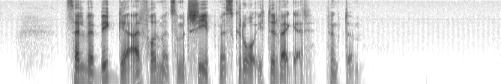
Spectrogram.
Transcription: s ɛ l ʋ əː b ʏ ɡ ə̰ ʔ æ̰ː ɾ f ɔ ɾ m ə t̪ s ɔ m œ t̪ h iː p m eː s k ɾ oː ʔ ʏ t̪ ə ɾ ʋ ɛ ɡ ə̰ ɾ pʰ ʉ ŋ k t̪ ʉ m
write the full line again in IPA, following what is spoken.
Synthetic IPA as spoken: s ɛ l ʋ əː b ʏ ɡ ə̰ ʔ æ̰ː ɾ f ɔ ɾ m ə t̪ s ɔ m ɛ t̪ ʃ iː p m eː s k ɾ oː ʔ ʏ t̪ ə ɾ ʋ ɛ ɡ ə̰ ɾ pʰ ʉ ŋ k t̪ ʉ m

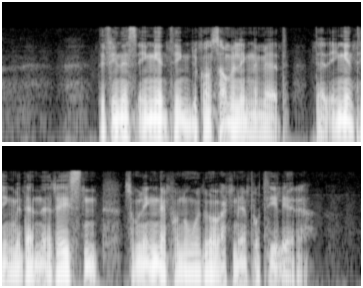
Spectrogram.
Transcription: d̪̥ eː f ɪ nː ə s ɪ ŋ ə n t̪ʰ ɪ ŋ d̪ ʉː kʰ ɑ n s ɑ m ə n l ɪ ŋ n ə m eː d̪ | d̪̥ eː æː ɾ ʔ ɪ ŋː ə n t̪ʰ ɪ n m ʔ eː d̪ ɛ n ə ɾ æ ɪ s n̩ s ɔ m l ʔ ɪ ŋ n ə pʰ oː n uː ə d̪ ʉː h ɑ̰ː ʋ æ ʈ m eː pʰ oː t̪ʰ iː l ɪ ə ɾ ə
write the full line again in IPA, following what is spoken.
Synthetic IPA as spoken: d̪̥ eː f ɪ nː ə s ɪ ŋ ə n t̪ʰ ɪ ŋ d̪ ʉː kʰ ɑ n s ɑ m ə n l ɪ ŋ n ə m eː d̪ | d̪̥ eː æː ɾ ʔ ɪ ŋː ə n t̪ʰ ɪ ŋ m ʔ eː d̪ ɛ n ə ɾ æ ɪ s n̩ s ɔ m l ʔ ɪ ŋ n ə pʰ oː n uː ə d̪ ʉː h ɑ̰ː ʋ æ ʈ m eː pʰ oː t̪ʰ iː l ɪ ə ɾ ə

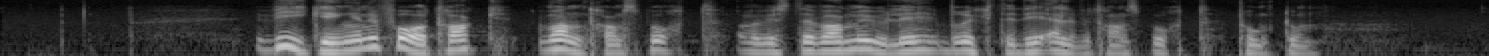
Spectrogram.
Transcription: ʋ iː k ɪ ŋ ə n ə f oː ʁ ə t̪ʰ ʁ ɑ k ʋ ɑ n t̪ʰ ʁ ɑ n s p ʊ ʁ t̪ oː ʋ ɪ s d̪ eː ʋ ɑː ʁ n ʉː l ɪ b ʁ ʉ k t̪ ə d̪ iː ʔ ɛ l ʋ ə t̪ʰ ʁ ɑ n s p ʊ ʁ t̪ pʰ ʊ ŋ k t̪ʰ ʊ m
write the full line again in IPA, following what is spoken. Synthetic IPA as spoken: ʋ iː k ɪ ŋ ə n ə f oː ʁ ə t̪ʰ ʁ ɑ k ʋ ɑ n t̪ʰ ʁ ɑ n s p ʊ ʁ t̪ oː ʋ ɪ s d̪ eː ʋ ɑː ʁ m ʉː l ɪ b ʁ ʉ k t̪ ə d̪ iː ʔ ɛ l ʋ ə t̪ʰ ʁ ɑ n s p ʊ ʁ t̪ pʰ ʊ ŋ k t̪ ʊ m

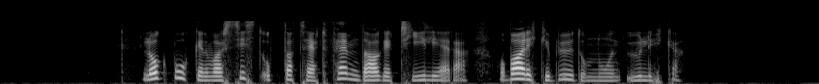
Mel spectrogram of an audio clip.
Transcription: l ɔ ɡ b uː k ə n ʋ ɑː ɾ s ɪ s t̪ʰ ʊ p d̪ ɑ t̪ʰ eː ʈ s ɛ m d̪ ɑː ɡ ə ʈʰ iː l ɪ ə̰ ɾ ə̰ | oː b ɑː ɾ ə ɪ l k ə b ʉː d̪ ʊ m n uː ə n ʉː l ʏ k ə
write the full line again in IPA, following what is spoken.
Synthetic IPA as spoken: l ɔ ɡ b uː k ə n ʋ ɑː ɾ s ɪ s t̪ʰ ʊ p d̪ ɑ t̪ʰ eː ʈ f ɛ m d̪ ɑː ɡ ə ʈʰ iː l ɪ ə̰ ɾ ə̰ | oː b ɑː ɾ ə ɪ k ə b ʉː d̪ ʊ m n uː ə n ʉː l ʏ k ə

